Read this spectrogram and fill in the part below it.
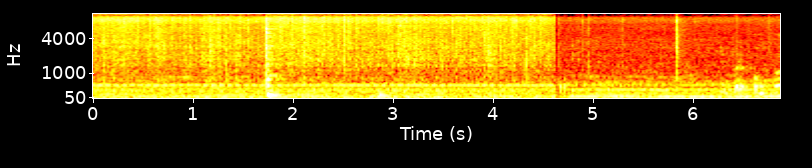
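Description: Boiled basmati rice fries with chicken sausage and carrot while being stirred in a pan, a steady close sizzle with a sharp spoon knock and soft scraping, the hiss easing slightly partway through.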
